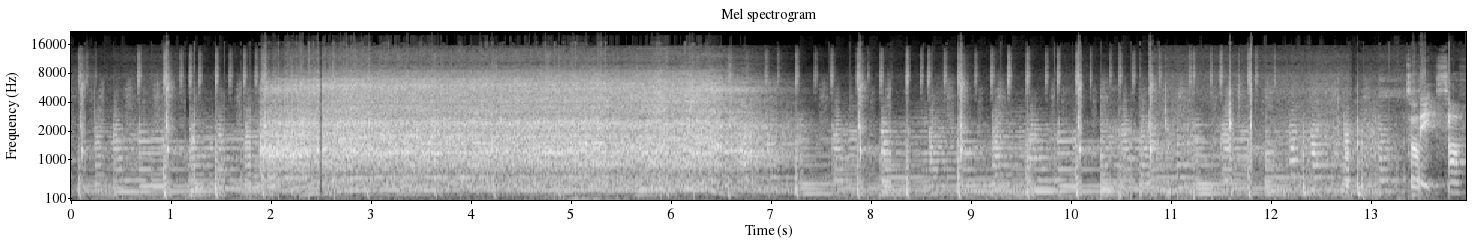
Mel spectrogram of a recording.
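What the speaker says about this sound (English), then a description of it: "the next step is to blend to a really smooth puree, which is going to be so perfectly smooth that it will not require straining" A blender purees cooked vegetables, including carrots, into a smooth thickener for a Ghanaian light soup. It gives a loud, steady whirring roar for about five seconds and then stops, followed by kitchen clatter.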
